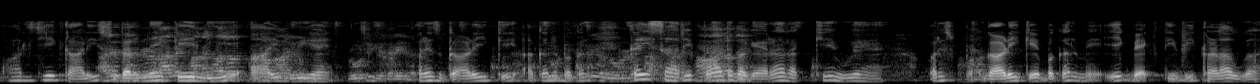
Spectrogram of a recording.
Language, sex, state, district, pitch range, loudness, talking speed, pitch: Hindi, male, Uttar Pradesh, Jalaun, 155-210 Hz, -27 LUFS, 160 wpm, 180 Hz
